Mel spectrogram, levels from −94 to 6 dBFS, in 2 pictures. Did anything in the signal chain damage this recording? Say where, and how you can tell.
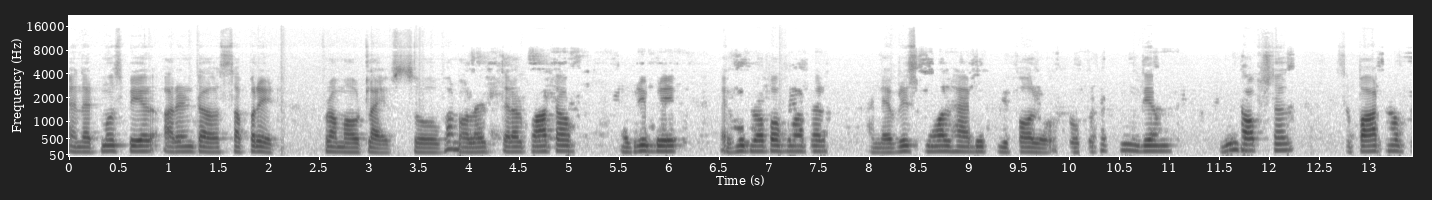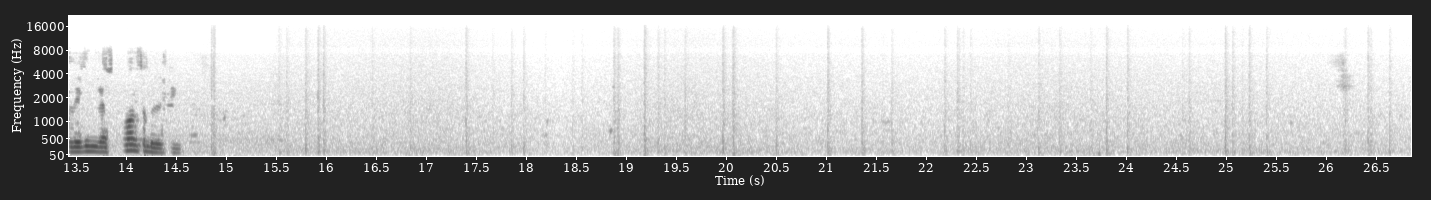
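Yes, in call processing. The other side's voice leaks through at 4.0–9.96 s and 10.87–14.99 s, about 20 then 30 dB down. The likely cause is the echo canceller missing loudspeaker pickup.

Speech is suppressed in double talk between 4.05 and 14.59 s. The talker dips by up to roughly 15 dB, around 3 s in total, likely from the canceller ducking everything during overlap.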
